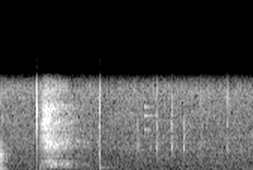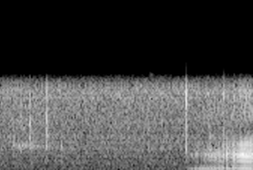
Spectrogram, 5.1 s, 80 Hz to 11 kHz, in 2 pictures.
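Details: Daisy, a puppy, asleep indoors in Minnesota in July 2010, worn out after an afternoon of play with her sister Mylie: a quiet background of soft ticks, two breathy snore bursts, one early and one swelling near the end.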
